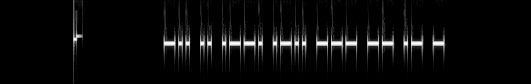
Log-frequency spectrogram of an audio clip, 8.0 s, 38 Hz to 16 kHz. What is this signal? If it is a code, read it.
Morse code, heard as a keyed tone, about 22 wpm, 700 Hz. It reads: DIPLOMAT
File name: practice / 22wpm / Eight Letter Words - 22wpm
